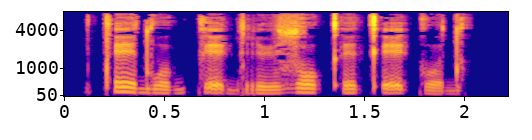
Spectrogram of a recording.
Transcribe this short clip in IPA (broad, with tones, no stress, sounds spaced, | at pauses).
tʼ e˥˧ d w ʊ˨˩˦ ɡ k ḛ˥˩ ɡ r y˨˩˦ z o˥˧ kʼ ɪ˥˧ kʼ ḛ˥˧ k ʊ˨˩˦ d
